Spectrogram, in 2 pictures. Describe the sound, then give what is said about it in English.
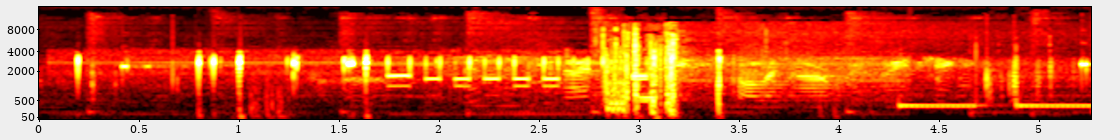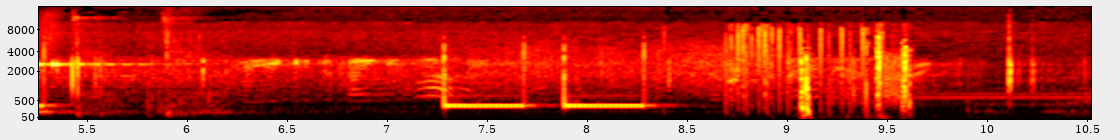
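Telephone dialing tones demonstrating dialing procedures: a quick run of beeps and clicks with a noisy crackling burst, then paired low steady tones repeating, loud against a faint hiss. “This demonstration will show the procedures and techniques used in dialing.”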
